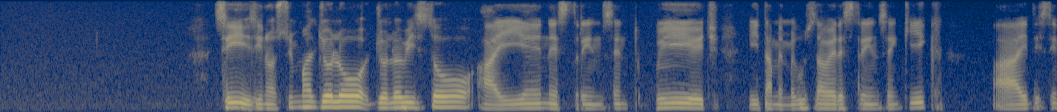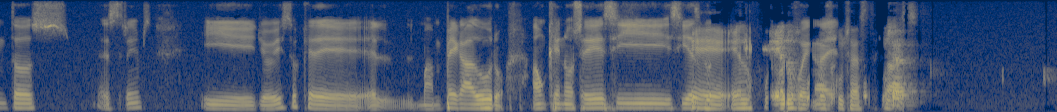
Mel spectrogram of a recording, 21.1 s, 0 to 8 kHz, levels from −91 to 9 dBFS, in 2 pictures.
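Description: The clip is speech, and it shows speech suppressed in double talk. At 6.36 to 6.41 s the voice dips briefly and only slightly, by about 5 dB. At 17.68 to 18.34 s it drops much harder, by about 40 dB, losing roughly half a second in pieces. At 18.67 to 19.64 s it cuts out again by about 40 dB, in chunks totalling under half a second. Both sides were likely talking at once, and the echo canceller turned both down. An echo leak runs from 18.0 to 19.95 s. A copy of the voice returns 413 ms late, at roughly the same level as the speech itself. A loudspeaker on one side was likely feeding its microphone without full cancellation. A fainter return, about 20 dB down, repeats from 20.98 s to the end. The call's microphone processing stops the content at 8 kHz.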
